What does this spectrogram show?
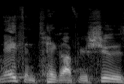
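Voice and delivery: mock yelling, shouted loudly. Retelling how mom called up the stairs about shoes: imitating mom yelling. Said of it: "And my mom yelled".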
